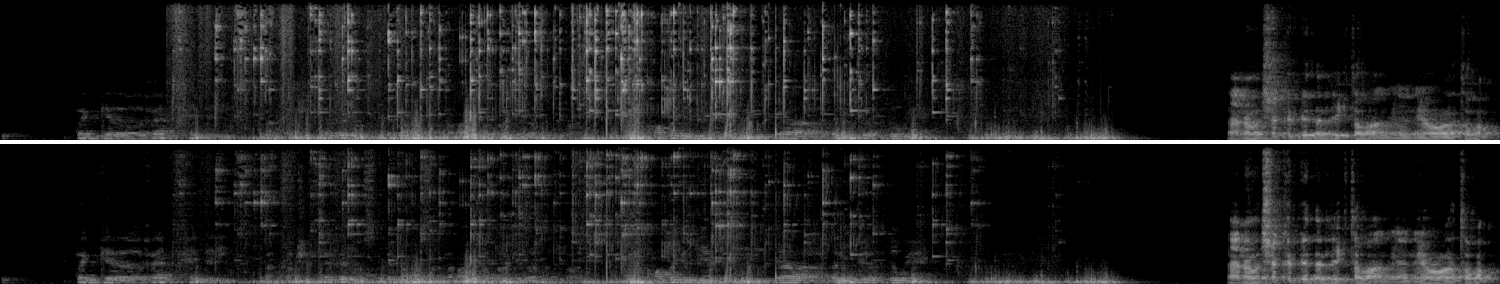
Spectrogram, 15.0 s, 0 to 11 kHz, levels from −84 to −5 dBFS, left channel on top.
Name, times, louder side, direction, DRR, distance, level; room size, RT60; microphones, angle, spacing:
voice 1, 0.7-2.3 2.6-5.8 6.4-9.3, right 1 dB, 40° right, -2 dB, 4.1 m, -47 dB
sound 1, 1.7-11.1, left 6 dB, 85° left, 0.9 m, -39 dB
voice 2, 12.3-14.8, right 2 dB, 70° right, 1 dB, 4.7 m, -38 dB
16.0 x 8.9 x 8.3 m, 0.76 s
head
